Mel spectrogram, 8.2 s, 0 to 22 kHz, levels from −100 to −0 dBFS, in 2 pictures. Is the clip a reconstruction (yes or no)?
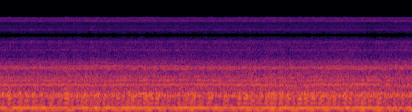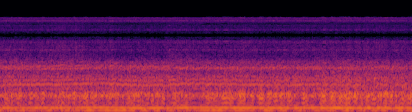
no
